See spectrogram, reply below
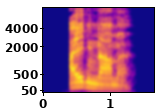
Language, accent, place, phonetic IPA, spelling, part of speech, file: German, Germany, Berlin, [ˈaɪ̯ɡn̩ˌnaːmə], Eigenname, noun, De-Eigenname.ogg
- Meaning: proper noun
